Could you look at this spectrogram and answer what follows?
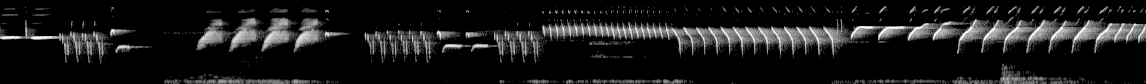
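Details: Gloster canary training song meant to stimulate and rouse males and teach young canaries to sing: rapid trills of repeated high chirps, sweeping notes and long rattling rolls, shifting between phrases over eleven seconds, with a faint low hum beneath.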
